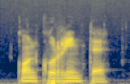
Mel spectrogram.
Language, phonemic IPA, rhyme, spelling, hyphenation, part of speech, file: Esperanto, /kon.kuˈrin.te/, -inte, konkurinte, kon‧ku‧rin‧te, adverb, Eo-konkurinte.ogg
- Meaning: past adverbial active participle of konkuri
